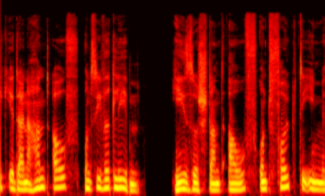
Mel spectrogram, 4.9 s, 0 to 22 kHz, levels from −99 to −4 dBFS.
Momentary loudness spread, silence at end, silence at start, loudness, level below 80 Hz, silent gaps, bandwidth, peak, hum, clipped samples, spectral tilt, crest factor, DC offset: 5 LU; 0 s; 0 s; -32 LUFS; -68 dBFS; 2.17-2.57 s; 17 kHz; -18 dBFS; none; under 0.1%; -6.5 dB/octave; 14 dB; under 0.1%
